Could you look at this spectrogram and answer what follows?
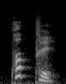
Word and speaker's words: purple: 이 끝에 오는 ple가 p보다는 이 피읍이가 조금 세게 발음이 나는 경향이 있어요. 그래서 purple, purple 이렇게 살짝 쌍비읍에 가깝게 소리가 나는 점도 참고로 알아두세요.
